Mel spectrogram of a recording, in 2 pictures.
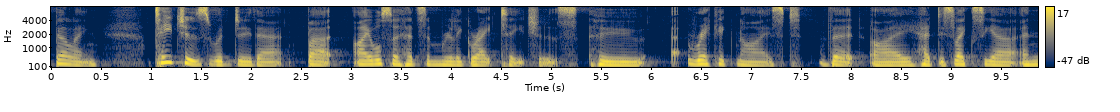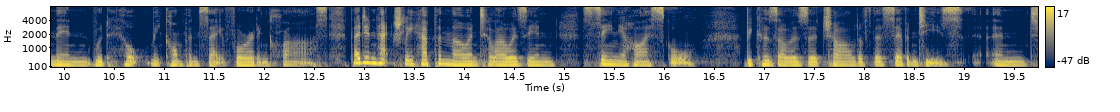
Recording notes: Recorded at the Marion Cultural Centre. In front of a full house.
